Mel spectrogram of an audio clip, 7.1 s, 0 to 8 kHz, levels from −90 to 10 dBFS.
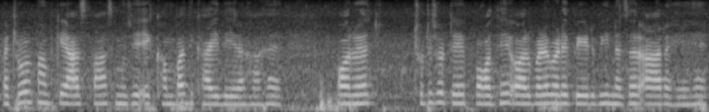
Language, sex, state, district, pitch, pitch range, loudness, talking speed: Hindi, female, Chandigarh, Chandigarh, 230 Hz, 225-240 Hz, -17 LUFS, 220 wpm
